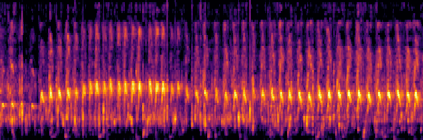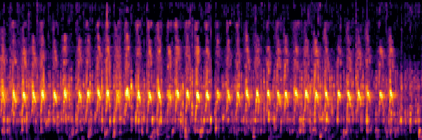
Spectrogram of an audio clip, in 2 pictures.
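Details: Training recording of cucak cungkok, a bulbul, for caged birds, with long shooting phrases: one unbroken high, fast trill of rapidly repeated notes carries for about eight seconds over a thick background of busy chirps.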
